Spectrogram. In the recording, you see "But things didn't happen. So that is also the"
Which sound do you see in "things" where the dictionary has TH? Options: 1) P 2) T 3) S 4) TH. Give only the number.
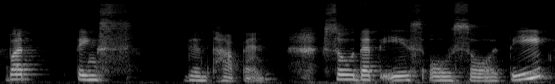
2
